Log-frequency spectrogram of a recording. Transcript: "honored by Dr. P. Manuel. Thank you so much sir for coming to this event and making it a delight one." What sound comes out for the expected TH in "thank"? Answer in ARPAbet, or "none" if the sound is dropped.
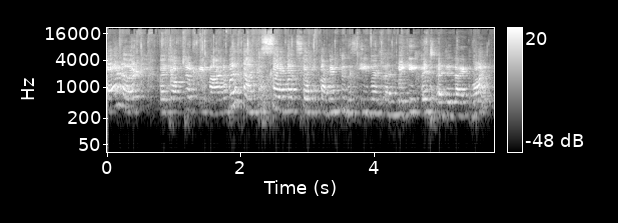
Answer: S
